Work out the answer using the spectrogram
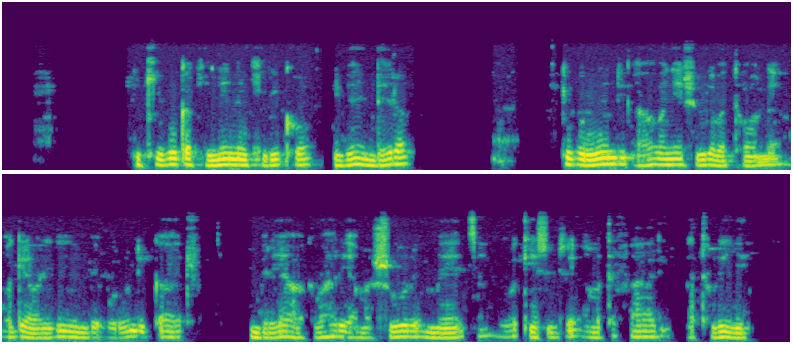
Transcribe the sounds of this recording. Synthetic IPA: ikʰiβuɡakʰininekʰiɾikʰo̞ | iβe̞ːnde̞ɾa | ɾɟuβuɾuːndiahhoaβaɲe̞ʃuːɾeβatʰo̞ːndaβaɡiɾaβaɾiɾiːmbe̞uβuɾuːndib̚ɡaːt͡ʃu̥ | imbe̞ɾe̞jaːβohakʰaβahaɾiamaʃuːɾemume̞ːz̥ajaβakʰiʃid͡ʒe̞amatʰafaːɾiatʰuɾije̞

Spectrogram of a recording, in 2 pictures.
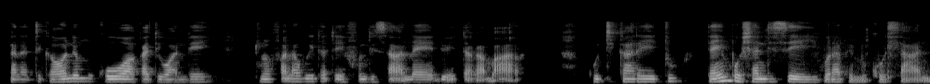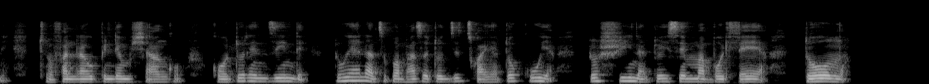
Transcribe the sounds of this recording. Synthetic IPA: kanatikaone̞mukuoakatiwa̰nde̞i | tino̞fa̰nakuitateifundisa̰ːnaeɗuḛta̰ka̰ɓa̰ːra̰ | kuti̥kaɾe̞tutaimbo̞ʃandise̞jikuɾapemikuɬa̰ne̞tino̞fanirakupindemuʃa̰ŋɡo̞kautoɾe̞nzinde̞ | to̞ujanad͡zupam̤aso̞to̞d͡zid͡zwaɲato̞kujato̞ʂinato̞isemumabʱo̞ɮe̞ja̰to̞mwa

